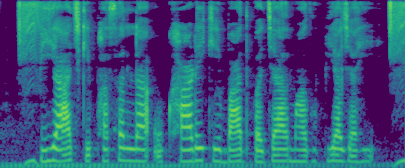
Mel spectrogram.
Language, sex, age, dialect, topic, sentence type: Chhattisgarhi, female, 18-24, Northern/Bhandar, agriculture, question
